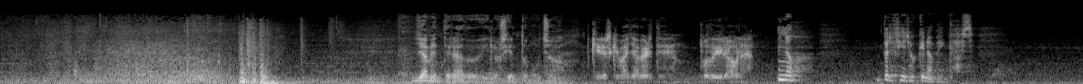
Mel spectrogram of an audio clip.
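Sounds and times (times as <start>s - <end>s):
steady low hiss: 0.0s - 10.8s
glass-walled office door swinging shut: 0.6s - 3.1s
speech: 4.2s - 8.2s, 8.8s - 10.0s.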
